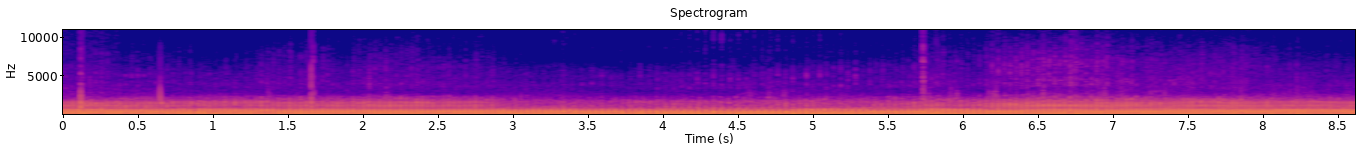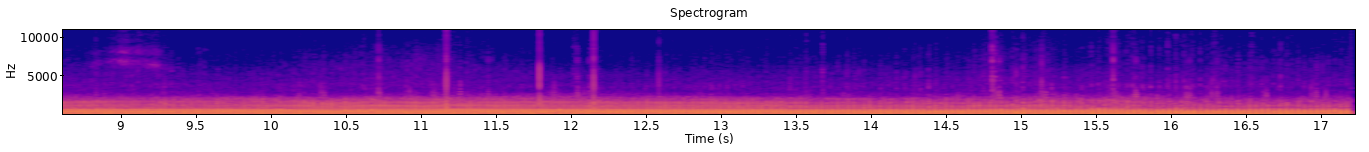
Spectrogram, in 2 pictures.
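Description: Several motorcycle engines drone steadily close by.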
